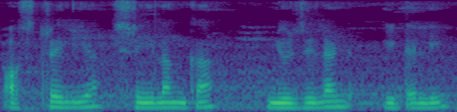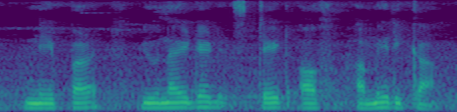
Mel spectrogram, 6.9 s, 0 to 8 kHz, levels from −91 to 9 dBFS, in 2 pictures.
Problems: background sounds at intervals, background conversations at intervals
